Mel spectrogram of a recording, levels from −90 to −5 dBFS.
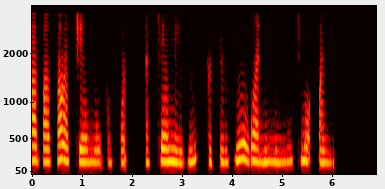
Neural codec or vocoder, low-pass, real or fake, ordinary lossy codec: codec, 16 kHz, 0.5 kbps, FreqCodec, smaller model; 3.6 kHz; fake; none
